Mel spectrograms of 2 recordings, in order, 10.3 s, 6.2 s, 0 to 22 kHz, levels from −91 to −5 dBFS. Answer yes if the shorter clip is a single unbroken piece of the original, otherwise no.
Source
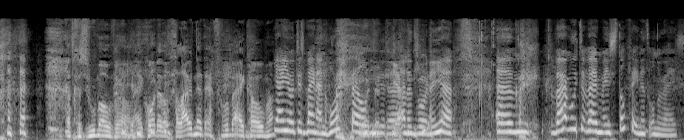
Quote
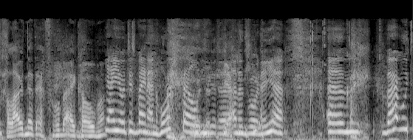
yes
